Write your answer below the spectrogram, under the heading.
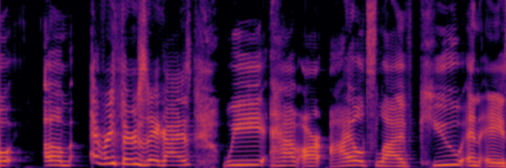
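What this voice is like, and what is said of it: Usual voice. Nothing is said of it.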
